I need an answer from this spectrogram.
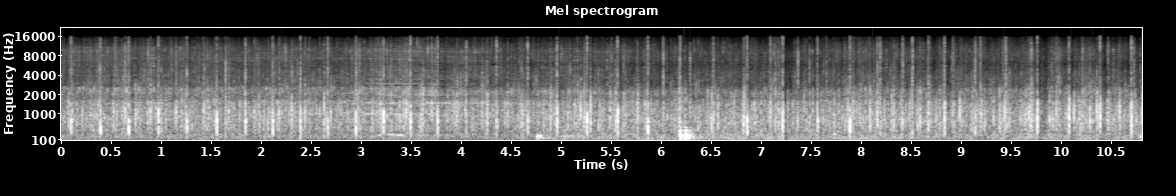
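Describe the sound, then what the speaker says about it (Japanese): An audience at a Gamba Osaka talk show gives sustained applause for guest Akira Nishino, former Gamba Osaka manager and Japan national team coach, a dense even clapping that runs the whole time without speech. "もう一度大きな拍手をお願いいたします。"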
